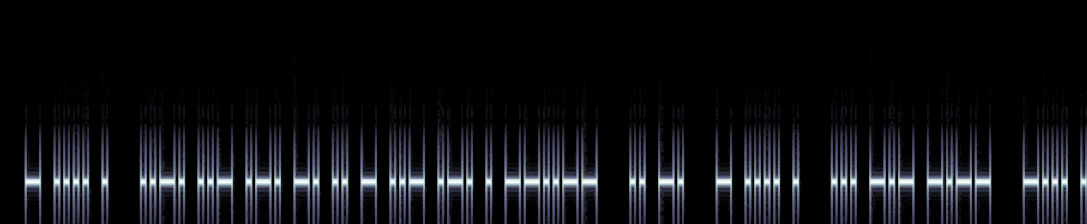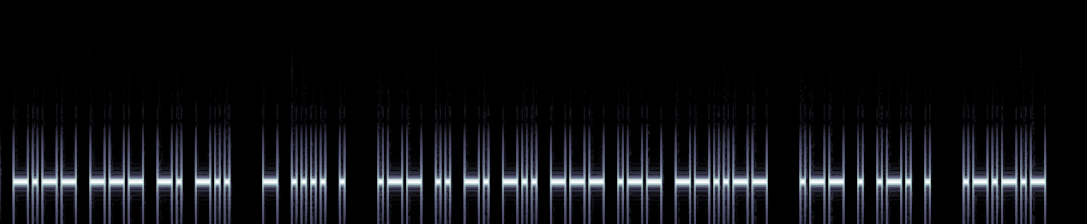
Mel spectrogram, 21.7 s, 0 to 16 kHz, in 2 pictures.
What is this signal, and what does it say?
Morse code, heard as a keyed tone, about 25 wpm, 700 Hz. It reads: THE FURNITURE, IN THE SKY BEYOND THE WINDOW, WERE .
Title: A Sound Of Thunder 25wpm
